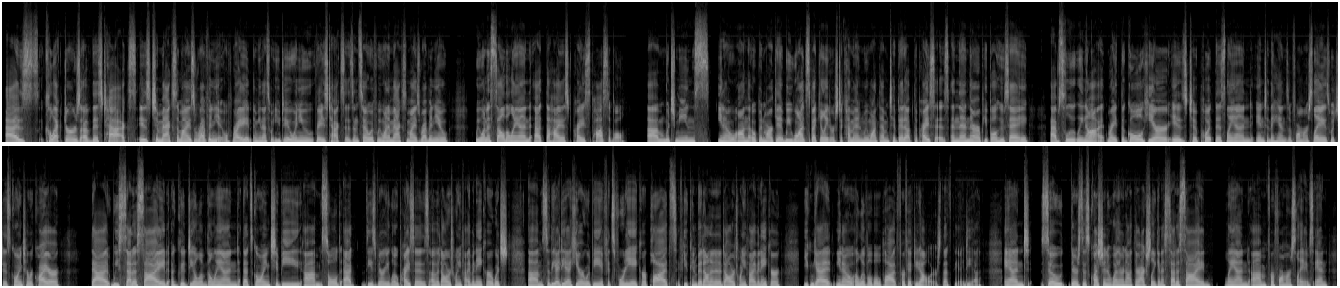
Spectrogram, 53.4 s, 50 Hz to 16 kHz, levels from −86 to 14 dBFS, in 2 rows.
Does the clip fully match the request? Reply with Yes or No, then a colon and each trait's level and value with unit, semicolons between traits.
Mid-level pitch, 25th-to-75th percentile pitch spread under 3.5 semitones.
Yes: medium, 175 Hz; narrow, 2.4 semitones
